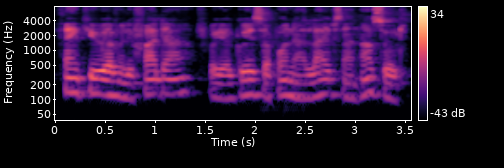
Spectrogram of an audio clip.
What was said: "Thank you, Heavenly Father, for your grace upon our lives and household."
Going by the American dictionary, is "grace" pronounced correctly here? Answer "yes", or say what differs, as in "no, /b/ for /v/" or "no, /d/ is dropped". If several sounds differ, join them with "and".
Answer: yes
